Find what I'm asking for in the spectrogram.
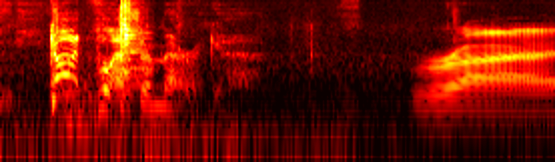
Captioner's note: shovel thuds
